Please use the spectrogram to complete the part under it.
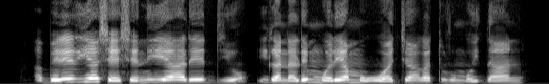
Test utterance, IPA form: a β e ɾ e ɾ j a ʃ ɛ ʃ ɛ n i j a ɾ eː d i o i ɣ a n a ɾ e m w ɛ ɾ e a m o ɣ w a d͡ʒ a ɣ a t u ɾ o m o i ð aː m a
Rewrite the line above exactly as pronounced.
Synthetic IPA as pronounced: a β e ɾ e ɾ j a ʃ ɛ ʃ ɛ n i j a ɾ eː d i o i ɣ a n a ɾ e m w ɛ ɾ e a m o ɣ w a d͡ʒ a ɣ a t u ɾ u m o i ð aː n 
